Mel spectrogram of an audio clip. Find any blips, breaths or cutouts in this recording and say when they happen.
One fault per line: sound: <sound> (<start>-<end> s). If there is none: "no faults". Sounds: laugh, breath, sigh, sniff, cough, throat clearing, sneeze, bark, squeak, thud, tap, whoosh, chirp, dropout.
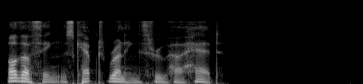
no faults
